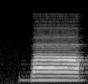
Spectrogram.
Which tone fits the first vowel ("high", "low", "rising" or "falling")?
high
